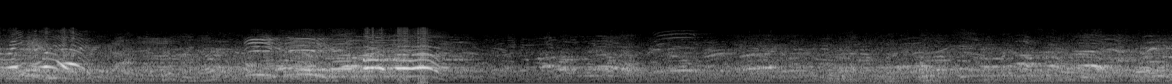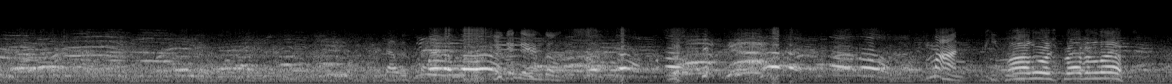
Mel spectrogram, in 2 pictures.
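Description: Nearby men shout loudly in the crowd.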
